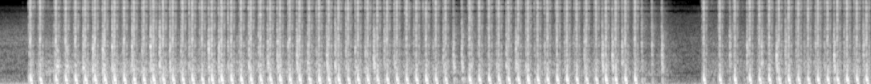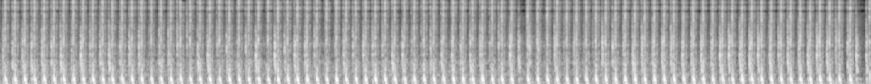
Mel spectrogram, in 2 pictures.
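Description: Paintball marker firing Gold Shell Pro Char paintballs in a very rapid, loud, continuous stream of shots, interrupted once by a short pause before the stream resumes, with no voices.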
